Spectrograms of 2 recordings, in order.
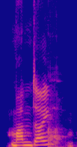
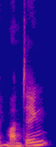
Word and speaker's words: Mandeng: Maximilian Kette, gespielt von Jonathan Elias Weiske, Anja Ernst, auch Anja Ernst, auch wieder goldiger Name, also wirklich, von Annabelle Mandeng, nee, Mandeng, sorry,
